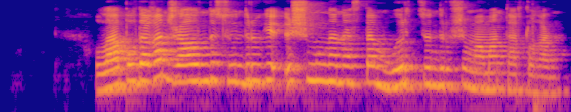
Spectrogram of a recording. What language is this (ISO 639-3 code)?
kaz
